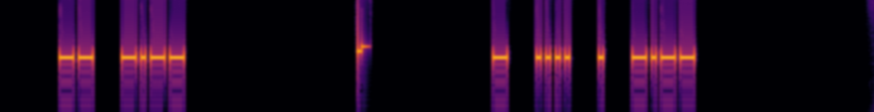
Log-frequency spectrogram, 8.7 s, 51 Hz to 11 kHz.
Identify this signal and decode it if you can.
Morse code, heard as a keyed tone, about 25 wpm, spaced as for 18 wpm, 700 Hz. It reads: MY THEY
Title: 2x Character Spacing - Top 100 Words - 25wpm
